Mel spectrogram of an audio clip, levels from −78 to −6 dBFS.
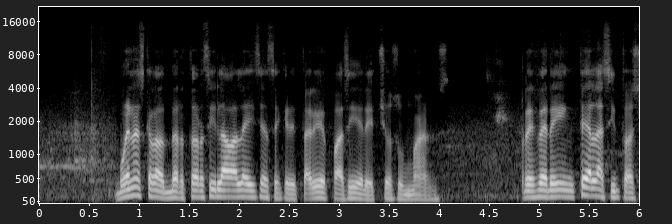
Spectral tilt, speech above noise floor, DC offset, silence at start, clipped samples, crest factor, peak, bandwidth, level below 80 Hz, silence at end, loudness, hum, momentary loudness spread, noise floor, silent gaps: -6.5 dB/octave; 22 dB; under 0.1%; 0 s; under 0.1%; 18 dB; -6 dBFS; 16 kHz; -58 dBFS; 0 s; -24 LUFS; none; 19 LU; -46 dBFS; none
